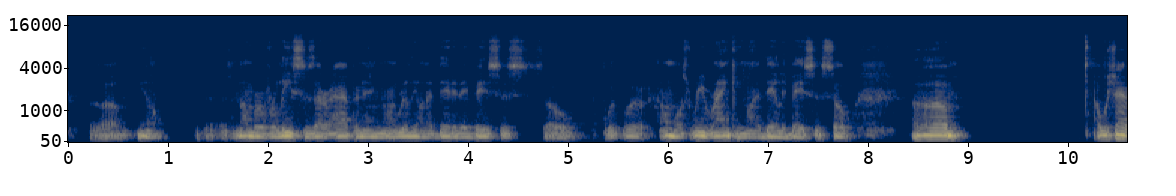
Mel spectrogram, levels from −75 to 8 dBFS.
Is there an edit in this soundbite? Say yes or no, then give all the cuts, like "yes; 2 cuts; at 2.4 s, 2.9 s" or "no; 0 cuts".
no; 0 cuts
